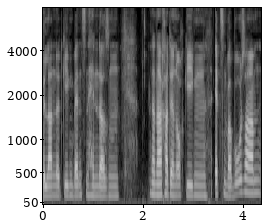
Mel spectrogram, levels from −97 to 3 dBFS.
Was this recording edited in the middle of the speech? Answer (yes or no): yes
